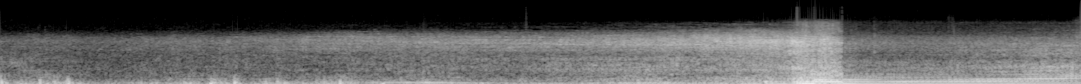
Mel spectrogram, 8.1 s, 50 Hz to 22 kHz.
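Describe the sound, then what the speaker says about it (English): A 500cc motorcycle-engined Kellaway race car passes at a hillclimb, its engine note rising and falling across the course, with a brief louder burst near the end as it climbs away at moderate distance. "you can hear now the 500cc motorcycle engine cars as the Kellaway car goes across the front of the house and up across Bunnies towards the gate"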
